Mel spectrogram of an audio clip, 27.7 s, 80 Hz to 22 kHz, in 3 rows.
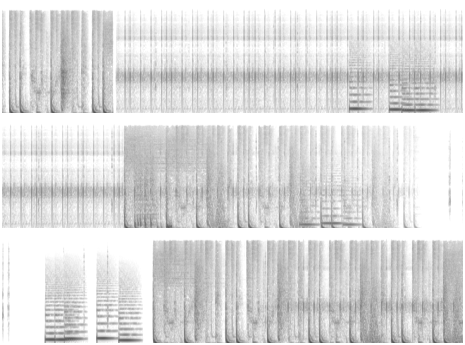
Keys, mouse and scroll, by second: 0.7 click, 1.5 middle click, 1.7 scroll up 1, 2.5 middle click, 3.0 click, 3.7 ctrl+click, 5.0 scroll down 1, 5.2 click, 5.9 click, 6.0-8.4 typing, 6.5 click, 6.8 middle click, 7.6 click, 8.0 click, 8.7 middle click, 9.3 click, 10.1 middle click, 10.8 click, 11.0 middle click, 11.4 click, 11.9 middle click, 12.8 scroll up 1, 13.0 click, 13.2 middle click, 13.5 click, 13.7 middle click, 14.2-15.4 typing, 14.2 click, 14.7 click, 14.8 middle click, 15.2 click, 15.5 click, 16.5 3, 16.6 click, 17.2 middle click, 18.1 click, 19.0 middle click, 19.3 8, 19.6 click, 22.2-23.1 typing, 23.7 click, 23.9 middle click, 24.3 click, 26.7 middle click, 27.1 click.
